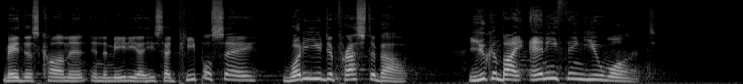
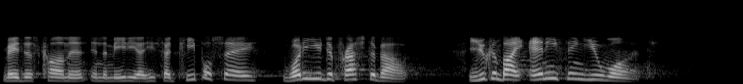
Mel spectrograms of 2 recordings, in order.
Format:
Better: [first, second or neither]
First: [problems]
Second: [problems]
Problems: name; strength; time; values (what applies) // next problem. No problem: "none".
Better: first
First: none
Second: phone-call audio; nothing above 3.5 kHz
